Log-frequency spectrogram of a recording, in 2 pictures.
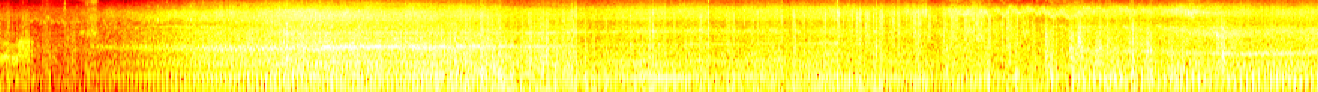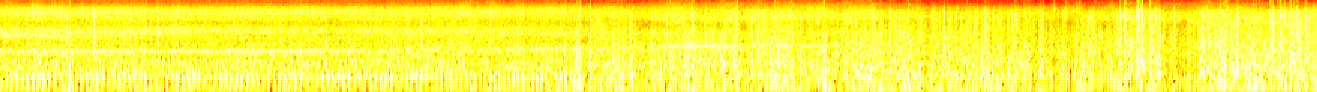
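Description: A go-kart engine buzzes loudly at high revs, echoing in a large hall.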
